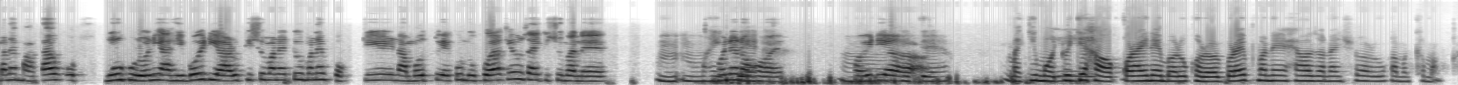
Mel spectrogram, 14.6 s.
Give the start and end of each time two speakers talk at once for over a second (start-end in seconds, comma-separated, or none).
none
